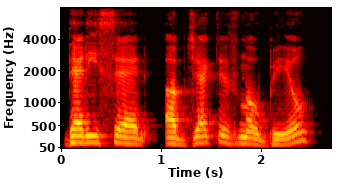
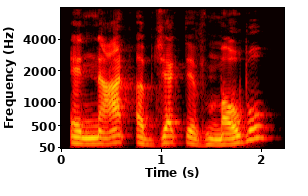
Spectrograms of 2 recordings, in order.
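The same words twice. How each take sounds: First: "Mobile" stressed on the end, like the Alabama city; "Mobile" said MO-beel; Objective Mobile with his accent. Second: "Mobile" as MO-bul, the common American way; "Mobile" said MO-bul, flat; usual American Mobile. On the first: Retold or imitated. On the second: Shown as a demonstration. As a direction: say "Objective Mobile" with "Mobile" rhyming with noble. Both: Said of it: "every other American ... says mobile".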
